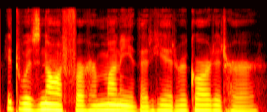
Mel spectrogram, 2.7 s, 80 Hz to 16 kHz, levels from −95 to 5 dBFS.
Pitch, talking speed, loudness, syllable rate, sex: 160 Hz, 245 wpm, -17 LUFS, 5.6 syllables/s, female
